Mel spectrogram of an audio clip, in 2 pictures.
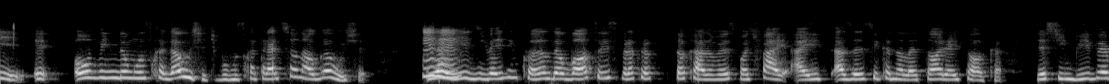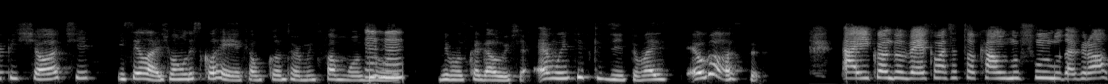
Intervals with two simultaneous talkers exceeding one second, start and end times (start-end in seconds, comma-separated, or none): none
